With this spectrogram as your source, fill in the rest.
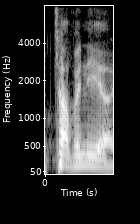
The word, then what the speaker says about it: Tavernier: Marcus. Tavernier. Or Tavernier, if you want to call it. If you want to call it the English. Yeah, but the pronunciation is Tavernier. It's a French name.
